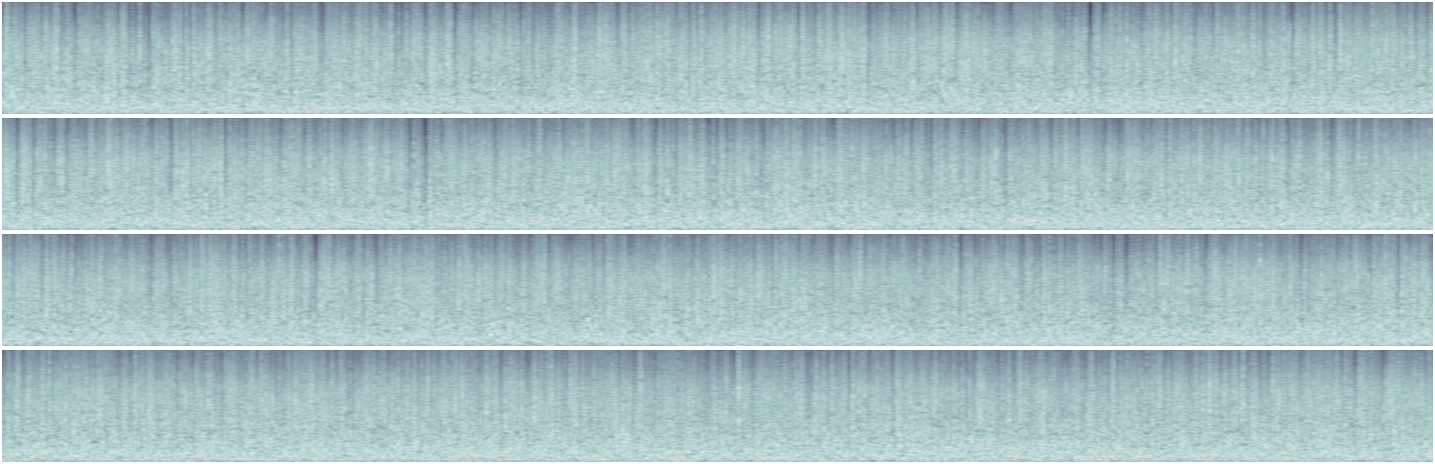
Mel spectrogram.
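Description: Motorboat running at speed: a loud, steady rush of wind on the microphone over the boat's engine and hull noise.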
